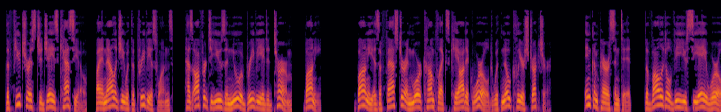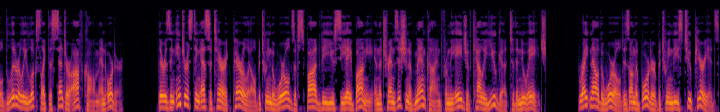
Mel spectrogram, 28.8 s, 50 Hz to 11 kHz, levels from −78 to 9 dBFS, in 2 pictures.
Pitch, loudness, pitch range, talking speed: 130 Hz, -20 LUFS, 110-155 Hz, 185 wpm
